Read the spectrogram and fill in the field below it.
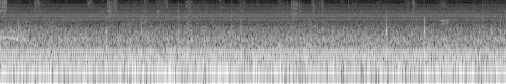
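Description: A tennis ball is struck with a racket, with sharp pops now and then.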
